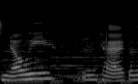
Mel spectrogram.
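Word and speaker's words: Neimi: Ni pronunciation. I've always said Naui, but I've heard people say Noi as well. It's Noi.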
